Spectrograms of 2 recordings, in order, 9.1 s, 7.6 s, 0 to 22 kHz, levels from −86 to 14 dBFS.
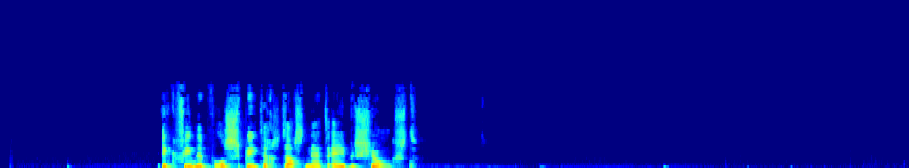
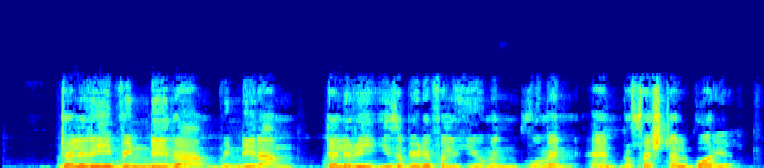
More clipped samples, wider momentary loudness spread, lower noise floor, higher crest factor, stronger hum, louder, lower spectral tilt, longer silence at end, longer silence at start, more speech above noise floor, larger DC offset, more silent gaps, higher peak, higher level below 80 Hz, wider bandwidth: neither; second, 8 LU vs 12 LU; first, -81 dBFS vs -52 dBFS; first, 24 dB vs 16 dB; neither; second, -24 LUFS vs -17 LUFS; about the same, -5 dB/octave vs -4.5 dB/octave; first, 4.95 s vs 0.3 s; first, 1.6 s vs 0.6 s; first, 58 dB vs 35 dB; neither; neither; second, -6 dBFS vs 0 dBFS; second, -82 dBFS vs -52 dBFS; second, 11 kHz vs 12.5 kHz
